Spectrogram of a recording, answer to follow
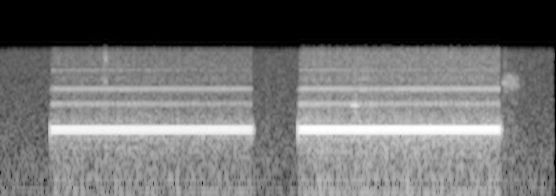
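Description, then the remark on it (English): An outgoing phone call's ringback tone, from a call placed to a woman on a second phone, sounds twice: two steady buzzing rings about two seconds each separated by a short pause, clear and alone with no talking. “Okay, I'm calling her right now from my other phone to find out what's going on.”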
